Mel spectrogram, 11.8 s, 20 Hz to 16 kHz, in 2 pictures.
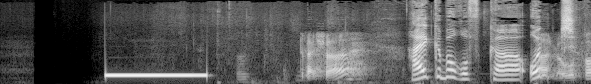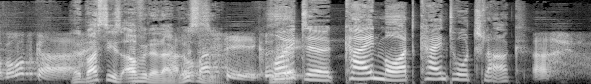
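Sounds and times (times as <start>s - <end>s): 
telephone ringing tone: 1.1s - 2.1s
speech: 2.4s - 11.6s.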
